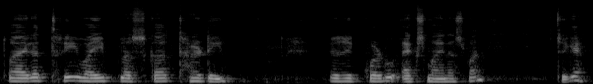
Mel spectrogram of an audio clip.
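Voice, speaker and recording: A man's voice: on the high side, steady tone, slow, darkish tone. A man teaching a math lesson, working through steps methodically and mixing English terms into his explanation.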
